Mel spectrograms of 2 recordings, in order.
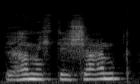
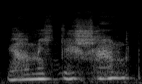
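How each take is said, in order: First: Said in the usual way. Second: Broken whisper; ashamed whisper. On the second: Acted. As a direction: breathe the confession out. Repeated confession whispered.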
